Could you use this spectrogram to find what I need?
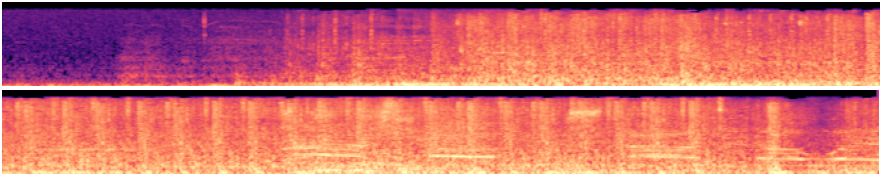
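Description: A rifle fires bursts of shots amid loud battle noise.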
